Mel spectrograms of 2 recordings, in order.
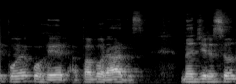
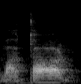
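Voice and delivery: low voice from the depths; lightly voiced talking earth; cavernous earth voice; 10 semitones lower, 3 dB quieter than usual. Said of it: "A terra falando".

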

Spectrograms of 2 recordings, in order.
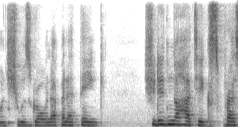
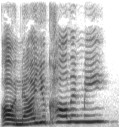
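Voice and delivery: high, loud sarcastic scold in disbelief; retold angry scolding; 7 semitones higher, 11 dB louder than usual. Grandmother scolding her granddaughter on the phone, loud and sarcastic. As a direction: snap at the caller as if she is finally calling. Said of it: "she started cussing me out".

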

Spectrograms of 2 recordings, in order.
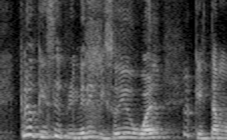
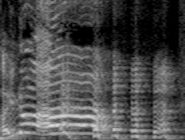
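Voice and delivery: very high, loud drawn-out yell; long, high-pitched scream of a name; shouted name; 12 semitones higher, 6 dB louder than usual. Real, not acted. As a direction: holler the name, stretching the end. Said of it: "grité Ainhoa de una forma".

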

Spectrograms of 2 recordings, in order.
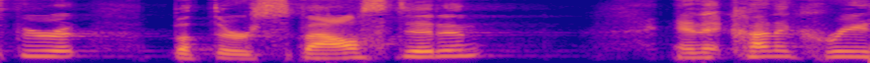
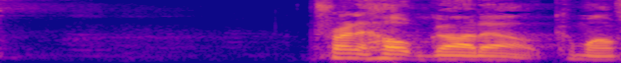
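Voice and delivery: normal talking voice

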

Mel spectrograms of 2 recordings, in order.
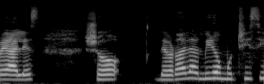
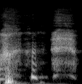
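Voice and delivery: laugh; 8 semitones higher, 8 dB louder than usual. Real, not acted. Laughs at student's compliment.

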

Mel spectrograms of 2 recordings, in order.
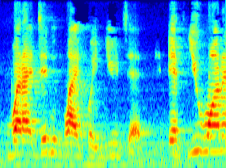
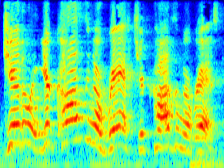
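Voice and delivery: mock accusers; 7 semitones higher than usual. Voicing people who yelled at her.

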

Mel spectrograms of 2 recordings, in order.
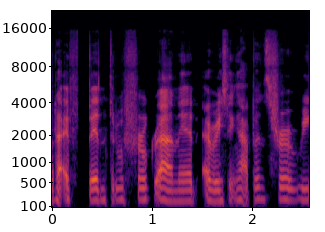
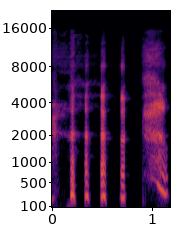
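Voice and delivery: bright laugh, pitched up; real laugh; 7 semitones higher than usual. Real, not acted. Laughing at her own song quote to the listeners. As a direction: let a real laugh burst out.

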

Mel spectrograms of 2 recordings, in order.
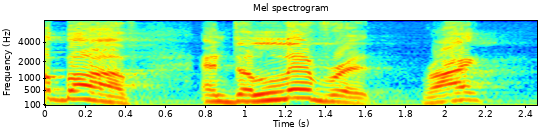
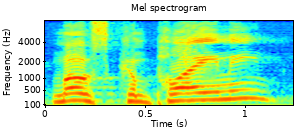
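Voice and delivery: ordinary delivery

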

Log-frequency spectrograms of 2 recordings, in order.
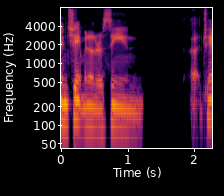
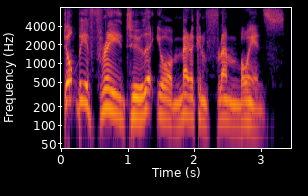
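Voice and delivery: slow, higher, put-on advisor voice; suave Percival; 5 semitones higher, slower than usual. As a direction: coax him like a smooth schemer. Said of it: "Percival was like".

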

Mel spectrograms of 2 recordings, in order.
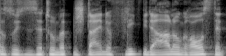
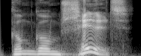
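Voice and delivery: slow, louder attack name; attack call; 6 semitones higher, 6 dB louder, much slower than usual. Retold or imitated. Ruffy calls his attack against Arlong, slow and loud. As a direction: call out the move deliberately. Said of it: "der sagt".

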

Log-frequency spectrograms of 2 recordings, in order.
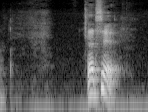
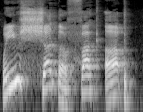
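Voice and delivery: exasperated retort; 6 semitones higher, slower than usual. Retold or imitated. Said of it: "And I'm just like".

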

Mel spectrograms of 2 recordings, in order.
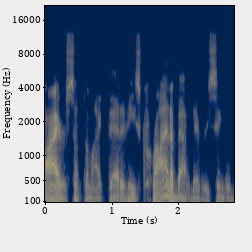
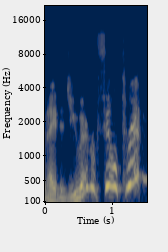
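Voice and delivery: mock asker; 5 dB louder than usual. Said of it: "would prompt the question".

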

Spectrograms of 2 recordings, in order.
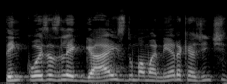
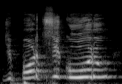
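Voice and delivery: mock angry scolding; 10 semitones higher, 7 dB louder than usual. Him scolding Roger about the wasted days, loud mock outrage. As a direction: chew Roger out, half joking.

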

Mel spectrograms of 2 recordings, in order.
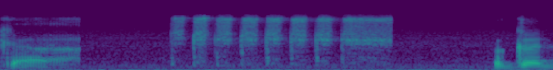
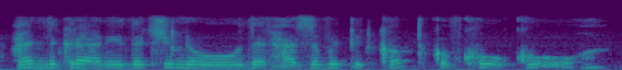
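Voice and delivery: high-pitched granny with a British brogue; high, lilting old-lady impression; Missus Doubtfire; 10 semitones higher than usual. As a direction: pitch it way up like a dotty nanny. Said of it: "whole Missus Doubtfire".

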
